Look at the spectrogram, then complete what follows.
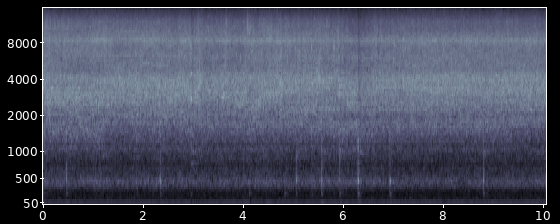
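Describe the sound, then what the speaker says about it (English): Birria meat browns in the hot pot of an Instant Pot, giving a loud, dense, unbroken sizzle with scattered small pops and crackles throughout, no talking. "We're just browning it, getting some color on the meat."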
